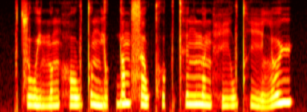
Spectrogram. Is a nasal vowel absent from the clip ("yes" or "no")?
yes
